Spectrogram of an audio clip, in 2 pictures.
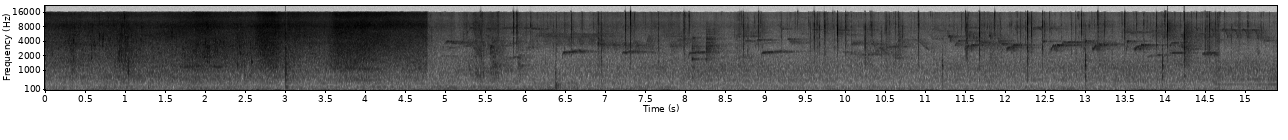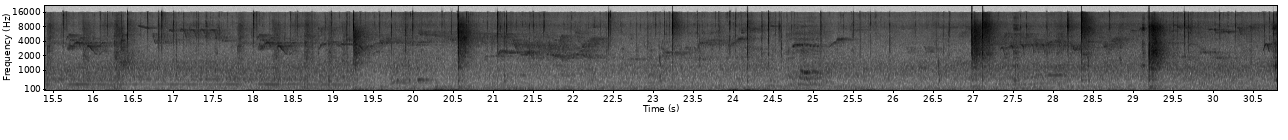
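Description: Water pouring from a glass jug into a cast-iron kazan over soaking pieces of beef heart, until about five seconds in. After that, birds chirp repeatedly while a knife taps and cuts through raw fat on a wooden chopping board.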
